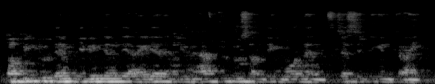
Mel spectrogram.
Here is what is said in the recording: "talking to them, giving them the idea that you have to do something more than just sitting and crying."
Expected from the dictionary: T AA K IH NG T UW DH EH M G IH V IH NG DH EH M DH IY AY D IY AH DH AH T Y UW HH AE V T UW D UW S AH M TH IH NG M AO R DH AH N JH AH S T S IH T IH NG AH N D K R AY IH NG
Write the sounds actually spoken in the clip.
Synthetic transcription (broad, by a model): T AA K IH NG T UW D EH M G IH V IH NG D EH M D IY AY D IY AH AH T Y UW HH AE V T UW D UW S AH M T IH NG M AO R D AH N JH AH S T S IH T IH NG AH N K R AY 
